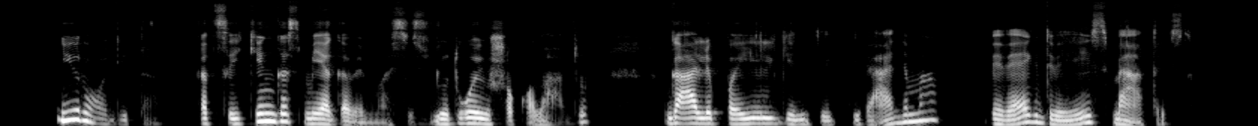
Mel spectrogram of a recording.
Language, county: Lithuanian, Alytus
